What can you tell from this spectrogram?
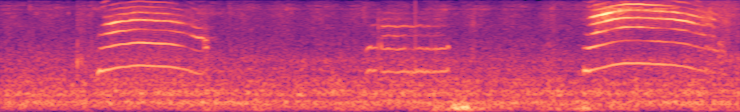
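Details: Scared kitten crying indoors after being startled by another cat; three thin, high-pitched meows, the first and last long and arching, the middle one shorter and flatter, about a second apart, with quiet room noise.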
